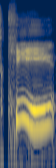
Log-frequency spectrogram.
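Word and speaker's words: 気: multiple ways to pronounce in Japanese it's key roughly the same as the English word key this is essentially the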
